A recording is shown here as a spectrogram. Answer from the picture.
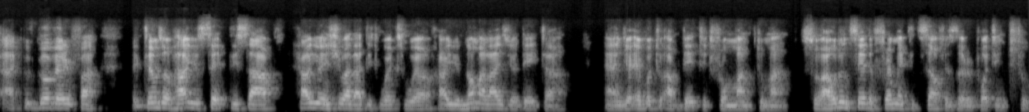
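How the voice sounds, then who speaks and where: Here a man speaks at a moderate pace. His medium pitch shows ordinary variation. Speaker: monitoring and evaluation trainer. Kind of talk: lecture. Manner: halting.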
